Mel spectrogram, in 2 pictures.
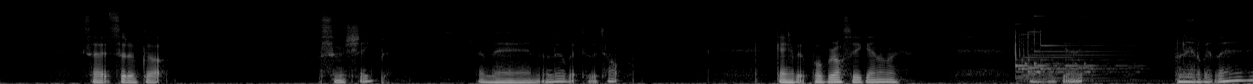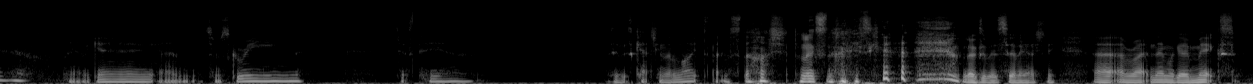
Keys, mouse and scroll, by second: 0.1 middle click, 0.9-3.7 drag, 3.7-5.3 middle drag, 5.3-6.6 drag, 6.6-15.4 middle drag, 15.4-19.5 drag, 19.5-23.9 ctrl+middle drag, 23.9-25.0 drag.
